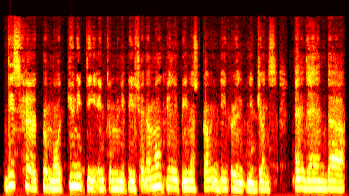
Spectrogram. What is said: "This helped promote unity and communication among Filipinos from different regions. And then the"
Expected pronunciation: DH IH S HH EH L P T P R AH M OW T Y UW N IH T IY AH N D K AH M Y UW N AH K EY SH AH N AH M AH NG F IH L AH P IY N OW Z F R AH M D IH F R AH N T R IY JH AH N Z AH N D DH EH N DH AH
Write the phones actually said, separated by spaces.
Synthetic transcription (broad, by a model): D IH S HH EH L T P R AH M OW T Y UW N IH T IY AH N D K AH M Y UW N AH K EY SH AH N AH M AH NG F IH L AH P IY N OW S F R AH M D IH F R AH N T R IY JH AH N S AH N D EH N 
